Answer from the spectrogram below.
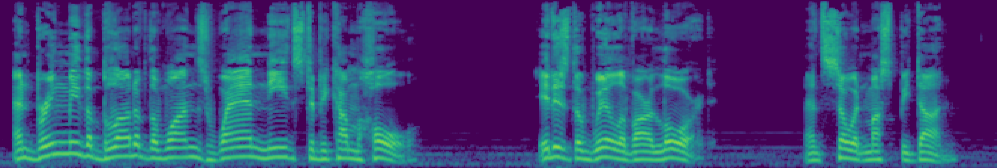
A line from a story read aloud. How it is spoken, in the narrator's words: Hedwig shouted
